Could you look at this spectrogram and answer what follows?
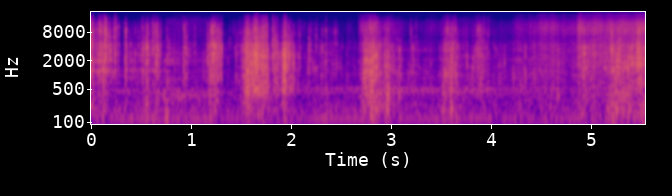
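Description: A food bag crinkles and crackles as it is emptied at a campsite cookout, loud close bursts of plastic rustling in several clusters with short pauses between.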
